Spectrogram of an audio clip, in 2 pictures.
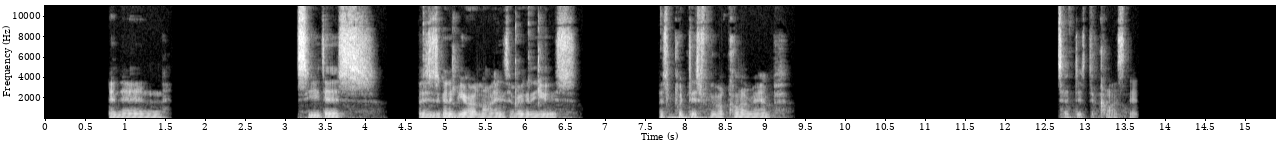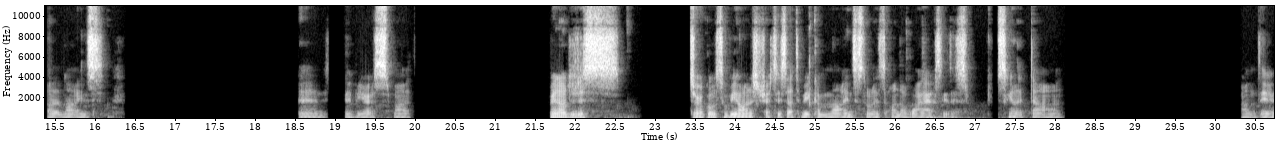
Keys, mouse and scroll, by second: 2.7 ctrl+shift+click, 5.1 shift+middle click, 7.6 click, 7.9 shift+a, 12.6 click, 16.1 click, 24.2 middle click, 26.5 shift+click.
